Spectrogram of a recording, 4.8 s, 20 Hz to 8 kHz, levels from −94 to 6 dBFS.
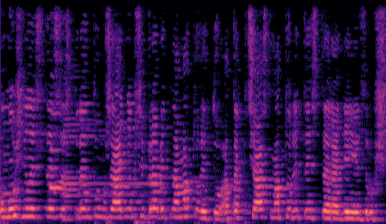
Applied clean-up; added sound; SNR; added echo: classical method WPE with log-MMSE.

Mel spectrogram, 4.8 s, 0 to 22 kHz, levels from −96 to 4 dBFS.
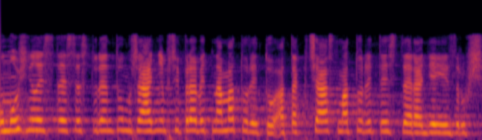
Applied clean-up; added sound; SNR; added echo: none; none; none; none.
